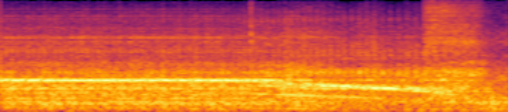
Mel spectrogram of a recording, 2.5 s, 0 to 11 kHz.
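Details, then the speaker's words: Fully rebuilt Bridgeport variable-speed milling machine, low range reverse up to 280 RPM: smooth, quiet gear hum with clean tone shifting with speed, no grinding or knocking; healthy spindle. "All the way up to 280. Lovely and quiet."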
